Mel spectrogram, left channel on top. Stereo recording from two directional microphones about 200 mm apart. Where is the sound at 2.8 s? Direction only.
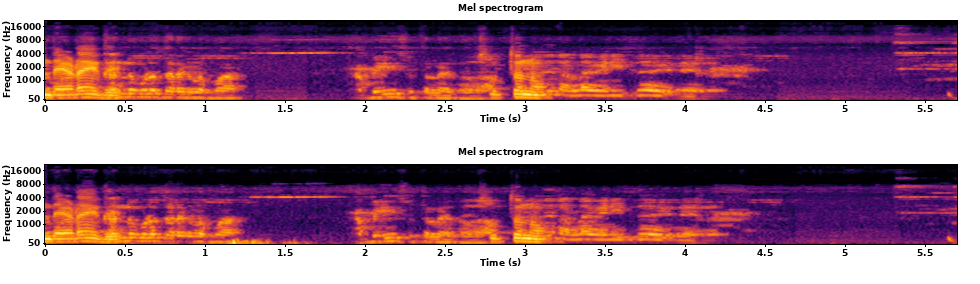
10° right (ahead or behind).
